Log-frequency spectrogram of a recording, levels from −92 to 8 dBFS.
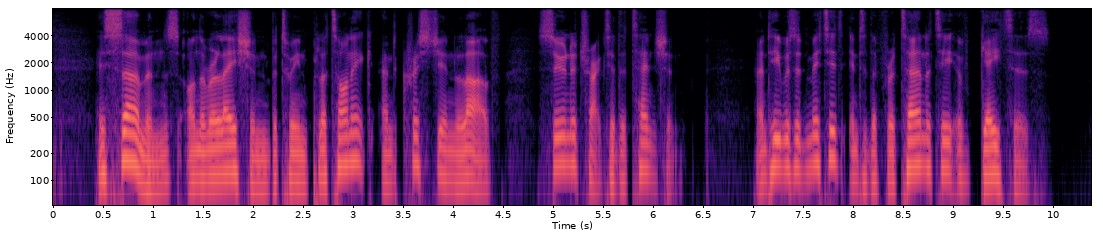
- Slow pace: Yes, slow, 125 wpm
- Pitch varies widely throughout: Yes, wide, 5.8 semitones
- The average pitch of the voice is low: Yes, low, 110 Hz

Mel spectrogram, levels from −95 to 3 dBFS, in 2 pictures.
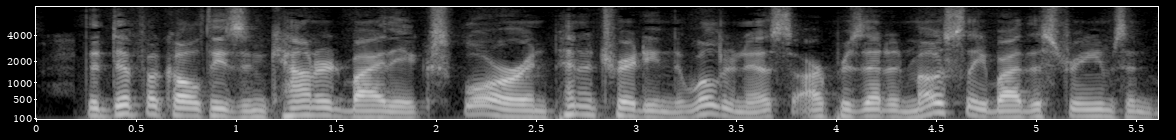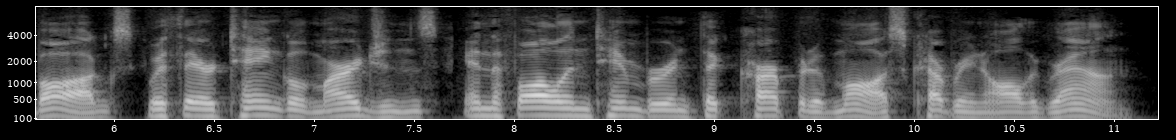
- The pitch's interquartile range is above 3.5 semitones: Yes, average, 3.9 semitones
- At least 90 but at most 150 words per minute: No, average, 185 wpm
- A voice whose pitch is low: Yes, low, 130 Hz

